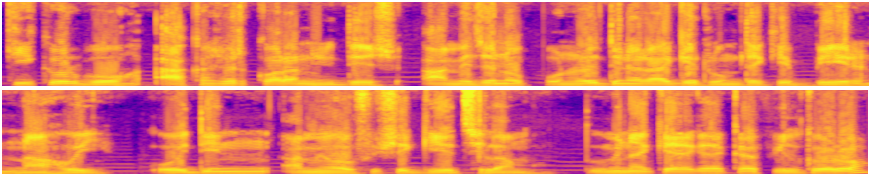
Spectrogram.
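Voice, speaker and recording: Guy playing easygoing newlywed husband, soft dark tone, dry close sound, light music. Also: mid-range voice, moderate pace, no echo, natural voice. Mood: teasing. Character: young newlywed husband, easygoing older brother.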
